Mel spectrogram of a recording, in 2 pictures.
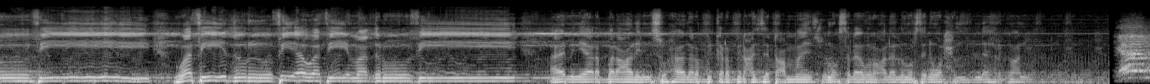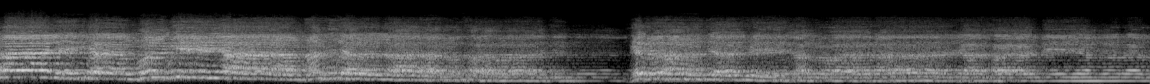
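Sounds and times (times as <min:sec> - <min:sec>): outro jingle with chanted vocals: 0:00.0 - 0:23.0.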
